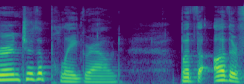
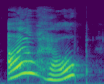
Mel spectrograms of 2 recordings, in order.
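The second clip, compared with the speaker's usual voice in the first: high-pitched seahorse declaration; declaring; 13 semitones higher, 3 dB louder than usual. A narrator's reading. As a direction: offer help brightly in a high little voice. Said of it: "Cece declared".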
